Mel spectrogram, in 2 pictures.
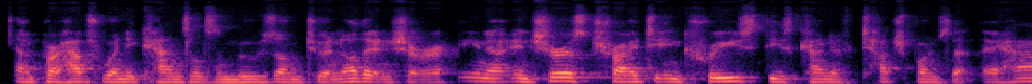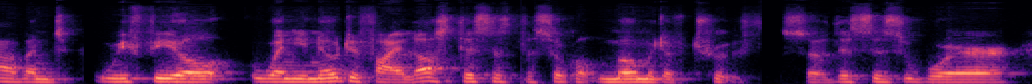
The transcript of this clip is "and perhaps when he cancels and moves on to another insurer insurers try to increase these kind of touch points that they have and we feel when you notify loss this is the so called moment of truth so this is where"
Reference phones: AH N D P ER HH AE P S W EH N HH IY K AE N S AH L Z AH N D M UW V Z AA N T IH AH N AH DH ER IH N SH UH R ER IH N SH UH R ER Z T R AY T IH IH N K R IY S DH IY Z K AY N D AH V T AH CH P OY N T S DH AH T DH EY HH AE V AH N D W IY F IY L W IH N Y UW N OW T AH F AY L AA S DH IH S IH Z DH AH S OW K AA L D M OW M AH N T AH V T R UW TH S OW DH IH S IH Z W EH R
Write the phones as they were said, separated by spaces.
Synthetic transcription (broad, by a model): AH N P ER HH AE P S W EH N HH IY K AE N S L Z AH N M UW V Z N T IH AH N AH DH ER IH N SH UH R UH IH N SH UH R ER S T R AY T IH IH N K R IY S DH IY Z K AY N D AH V T AH CH P OY N T S DH AH T DH EY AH V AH N W IY F IY L W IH N Y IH N OW T AH F AY L AA S DH IH S IH Z DH AH S OW K AA L D M OW M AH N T AH V T R UW TH S OW DH IH S IH Z W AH R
